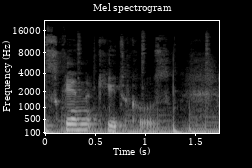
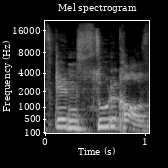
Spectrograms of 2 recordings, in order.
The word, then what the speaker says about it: SkinCeuticals: then we get this it's called skin cuticles and this is a simply clean gel it's not the cuticles of your fingers it's skinceuticals but i'ma let it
